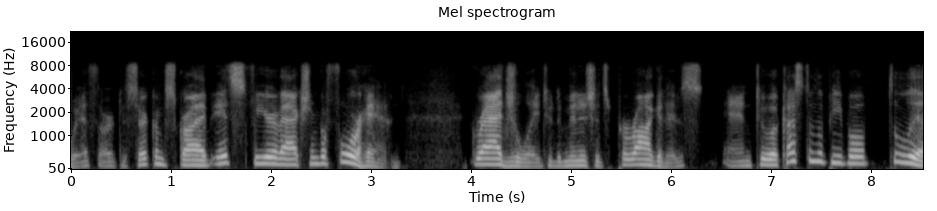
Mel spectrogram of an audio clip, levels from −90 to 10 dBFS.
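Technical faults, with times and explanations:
Throughout, Opus voice compression: the speech sounds muffled and hoarse, with a faintly robotic edge. Nothing is heard above about 8.6 kHz, so sibilants and breath lack their top. The damage is plainly audible and fits Opus running in its SILK linear-prediction mode at wideband and a low bitrate around 12 kbps. The band is narrowed, and the voice excitation is coded coarsely in 20 ms frames, which roughens the tone.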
